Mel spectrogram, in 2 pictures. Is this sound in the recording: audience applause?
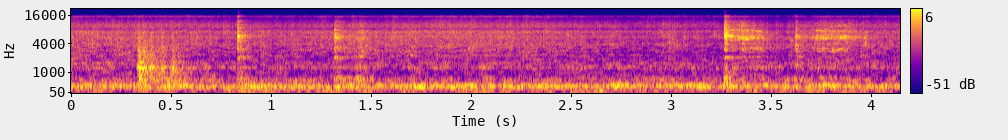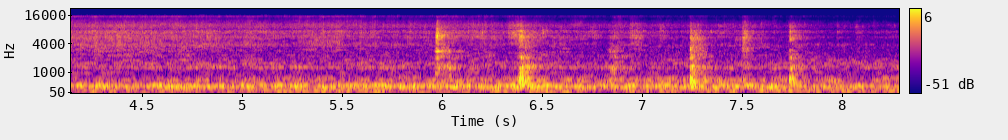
no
